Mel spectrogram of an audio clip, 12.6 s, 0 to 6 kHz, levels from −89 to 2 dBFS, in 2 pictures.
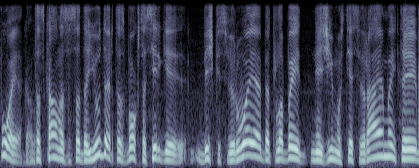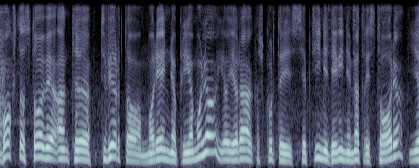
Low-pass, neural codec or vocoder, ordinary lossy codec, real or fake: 5.4 kHz; none; Opus, 64 kbps; real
